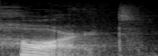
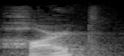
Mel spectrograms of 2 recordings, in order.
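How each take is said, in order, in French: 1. La voyelle est longue et étirée. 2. La voyelle est courte et sèche. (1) "je dis bien heart" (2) "Je ne dis pas heart"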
